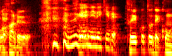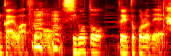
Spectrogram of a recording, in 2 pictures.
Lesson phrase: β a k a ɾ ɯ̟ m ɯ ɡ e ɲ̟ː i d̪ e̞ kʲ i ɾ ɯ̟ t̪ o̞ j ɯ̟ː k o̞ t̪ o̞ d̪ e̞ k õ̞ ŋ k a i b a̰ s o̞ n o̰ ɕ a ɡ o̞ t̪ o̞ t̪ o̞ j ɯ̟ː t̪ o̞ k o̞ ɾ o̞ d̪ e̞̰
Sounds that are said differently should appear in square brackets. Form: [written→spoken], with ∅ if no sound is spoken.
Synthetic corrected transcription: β a k a ɾ ɯ̟ m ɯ ɡ e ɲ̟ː i d̪ e̞ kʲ i ɾ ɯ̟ t̪ o̞ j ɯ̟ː k o̞ t̪ o̞ d̪ e̞ k õ̞ ŋ k a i [b→β] a̰ s o̞ n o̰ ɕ [a→i] ɡ o̞ t̪ o̞ t̪ o̞ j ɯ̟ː t̪ o̞ k o̞ ɾ o̞ d̪ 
